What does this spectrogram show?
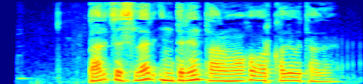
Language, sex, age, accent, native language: Uzbek, male, 18-24, Surxondaryo, Uzbek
